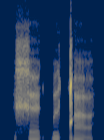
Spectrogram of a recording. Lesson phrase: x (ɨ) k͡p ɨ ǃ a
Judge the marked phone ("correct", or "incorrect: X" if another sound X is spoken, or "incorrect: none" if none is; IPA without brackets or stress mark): incorrect: ɛ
